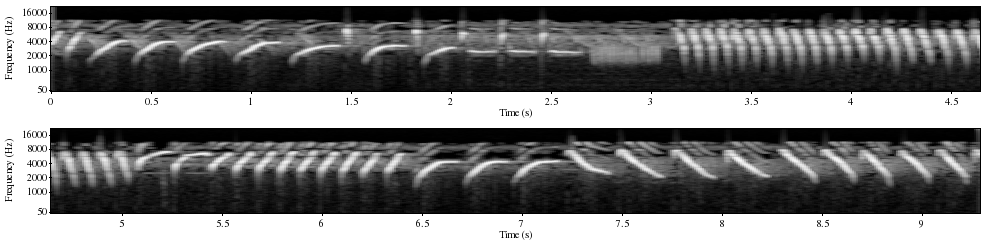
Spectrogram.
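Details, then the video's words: Canary training song with rapid descending swept whistles, a low buzz, a dense rattling trill, then slower series of loud downward-curving notes repeated about twice a second. "Birds song Canary ❗suara Burung Kenari"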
